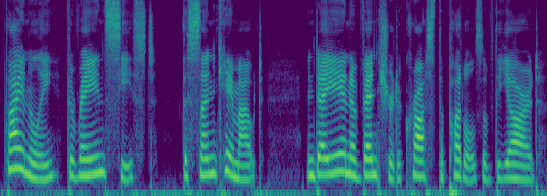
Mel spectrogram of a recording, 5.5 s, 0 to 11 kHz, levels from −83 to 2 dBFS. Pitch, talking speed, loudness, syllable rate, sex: 235 Hz, 185 wpm, -19 LUFS, 5.5 syllables/s, female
